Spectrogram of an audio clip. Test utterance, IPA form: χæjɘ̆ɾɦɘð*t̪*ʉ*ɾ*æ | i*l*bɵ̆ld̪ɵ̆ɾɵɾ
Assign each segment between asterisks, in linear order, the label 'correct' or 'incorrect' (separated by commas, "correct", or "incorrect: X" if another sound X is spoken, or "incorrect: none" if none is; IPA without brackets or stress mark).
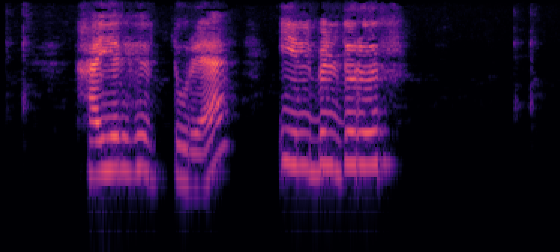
correct, correct, correct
